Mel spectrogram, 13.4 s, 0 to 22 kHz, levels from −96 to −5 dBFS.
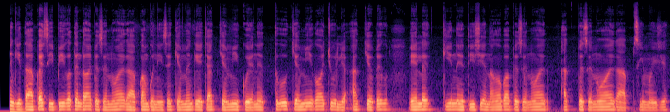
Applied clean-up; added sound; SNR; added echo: none; none; none; none.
